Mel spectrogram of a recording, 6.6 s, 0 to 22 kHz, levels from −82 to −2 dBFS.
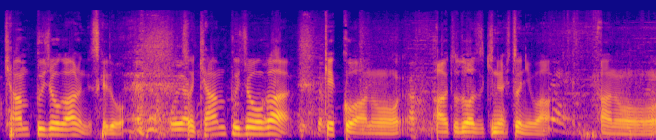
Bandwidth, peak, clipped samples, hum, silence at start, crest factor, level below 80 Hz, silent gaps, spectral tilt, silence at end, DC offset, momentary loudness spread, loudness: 16.5 kHz; -2 dBFS; under 0.1%; none; 0.05 s; 16 dB; -52 dBFS; none; -4.5 dB/octave; 0 s; under 0.1%; 7 LU; -17 LUFS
